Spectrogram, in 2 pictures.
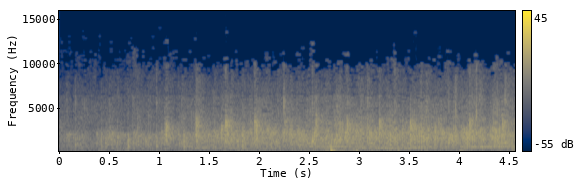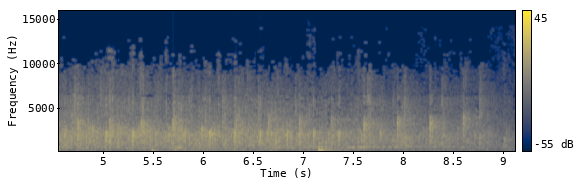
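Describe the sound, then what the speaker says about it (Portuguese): A church congregation claps together in praise during a service, a steady sustained wash of many hands clapping for several seconds with faint voices beneath. "podem louvar a Deus com as palmas"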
